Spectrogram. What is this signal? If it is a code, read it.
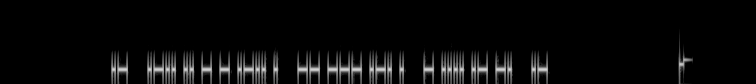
Morse code, heard as a keyed tone, about 37 wpm, 700 Hz. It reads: A LITTLE MORE THAN A
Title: Sets of 5 Words Encore2 40wpm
